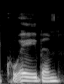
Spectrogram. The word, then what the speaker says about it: Quabbin: Well, I always pronounce it in a Massachusetts way and say Quabbin.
